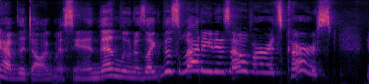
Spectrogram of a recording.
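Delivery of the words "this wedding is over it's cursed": much higher, hammed-up dramatic wail; hammed-up despairing bride, pitched way up; mock despair. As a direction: play the bride wailing her doom, over the top. Voicing Luna declaring wedding cursed.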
